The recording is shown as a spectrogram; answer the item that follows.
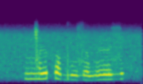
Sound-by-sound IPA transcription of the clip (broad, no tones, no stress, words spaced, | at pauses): ŋ͡ǀøθɔ d̪uzə wøz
